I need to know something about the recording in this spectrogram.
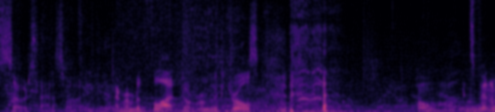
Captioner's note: laughs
